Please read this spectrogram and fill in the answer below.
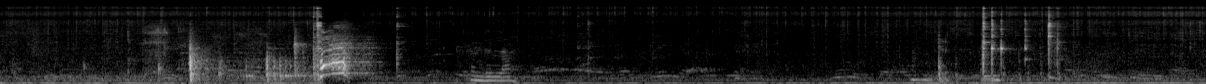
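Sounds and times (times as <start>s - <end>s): food sizzling on a griddle: 0.0s - 12.0s
spoon clinking on a glass jar: 9.8s - 10.7s.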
